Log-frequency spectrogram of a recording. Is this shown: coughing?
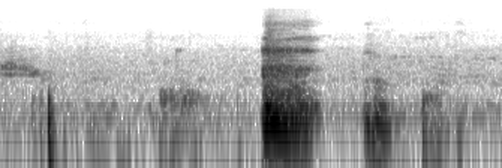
yes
